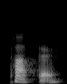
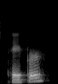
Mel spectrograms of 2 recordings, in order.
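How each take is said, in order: First: "Paper" said as "PAH-per"; accented pronunciation. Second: Said in the usual way. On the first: Shown as a demonstration. Reader settling on Julio's foreign-accented "Paper", said "PAH-per". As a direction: give "Paper" a broad ah in the first syllable. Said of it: "Pa-, I guess paper?". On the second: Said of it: "I guess paper?".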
